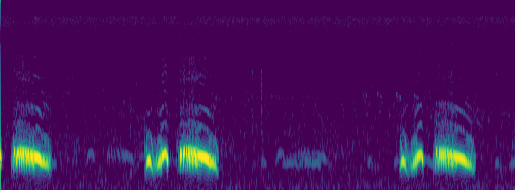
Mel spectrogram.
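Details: Spotted dove singing to lure wild doves toward a decoy: low, mellow coos, each phrase a quick doubled note then a longer falling croon, heard three times with silent gaps between.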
